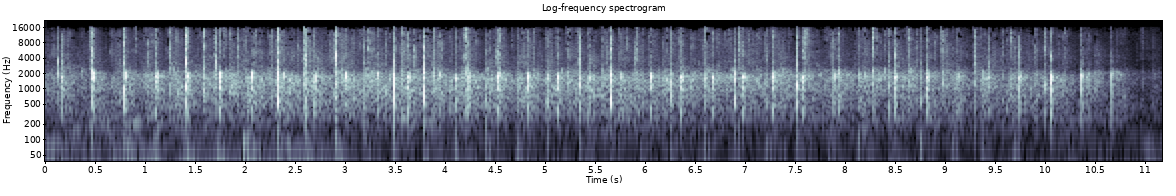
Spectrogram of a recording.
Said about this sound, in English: So I just thought, let's leave her with a round of applause and thank her for what she's done.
